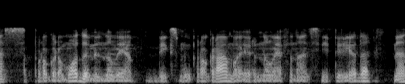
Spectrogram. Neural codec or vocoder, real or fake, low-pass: vocoder, 22.05 kHz, 80 mel bands, HiFi-GAN; fake; 5.4 kHz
